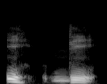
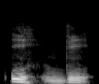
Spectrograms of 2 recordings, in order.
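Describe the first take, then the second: The two takes are said the same way.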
